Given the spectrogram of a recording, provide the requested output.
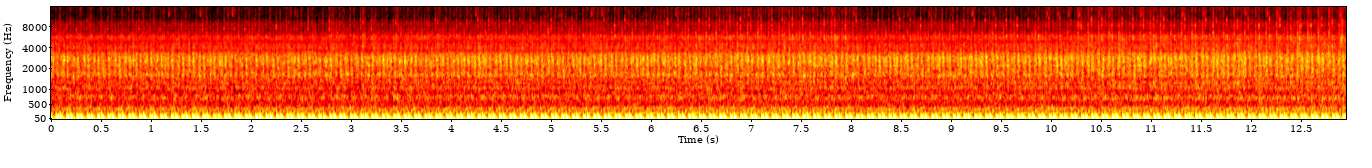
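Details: Honda Xelvis 250 at cold idle: steady, busy metallic top-end clatter on the beat; owner suspects cam chain rubbing from a slack tensioner; noise disappears once the engine warms.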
